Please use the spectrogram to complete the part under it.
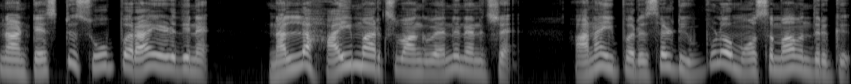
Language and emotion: Tamil, sad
